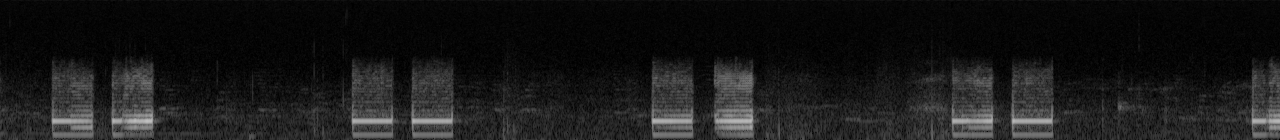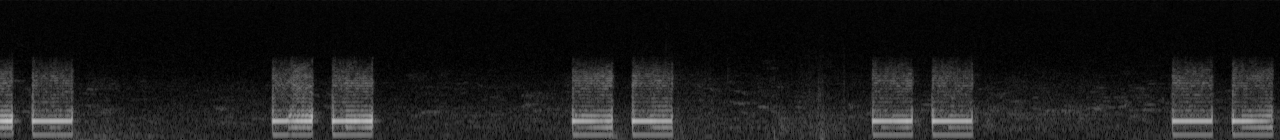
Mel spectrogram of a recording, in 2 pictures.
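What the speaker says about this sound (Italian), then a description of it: "telefone turamuhamagaye Bishop Nyirimeta Anastase" Telephone call being placed and ringing, paired ring bursts repeating at a steady interval of roughly three seconds, loud and clear over a quiet background with no talking.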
